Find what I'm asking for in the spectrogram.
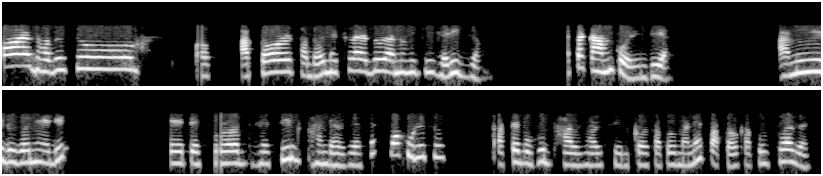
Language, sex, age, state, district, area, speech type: Assamese, female, 30-45, Assam, Sonitpur, rural, conversation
